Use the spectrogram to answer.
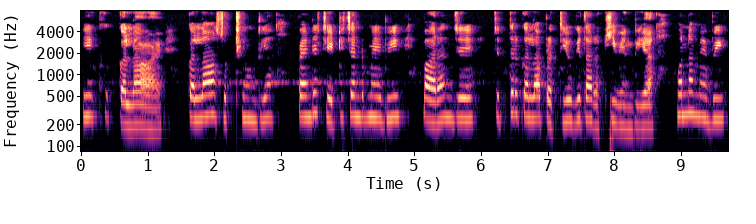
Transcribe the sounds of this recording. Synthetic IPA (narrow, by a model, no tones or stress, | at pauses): ɦɪkːɐlaːɦe | kɐlãsʊʈʰːiɦʊ̃ːn̆d̪iaːepɐ̃ɦɪ̃ɲd͡ʑet͡ɕeːʈit͡ɕə̃ɳɖmẽbʱiɓaːɾənɪ̆d͡ʑeː | t͡ɕɪt̪ɾkəlapɾɐt̪ɪjoːɡɪt̪aɾɐkʰiʋẽːnd̪iaːɦeɦʊnəmẽbʱi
